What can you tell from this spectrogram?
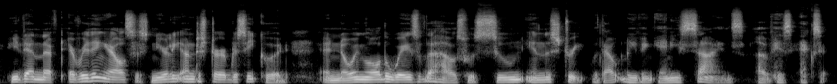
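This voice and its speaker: A man with a low, noticeably gravelly and creaky voice reads a storybook aloud with deliberate expression, in the style of a scripted audiobook. The recording is dry.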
